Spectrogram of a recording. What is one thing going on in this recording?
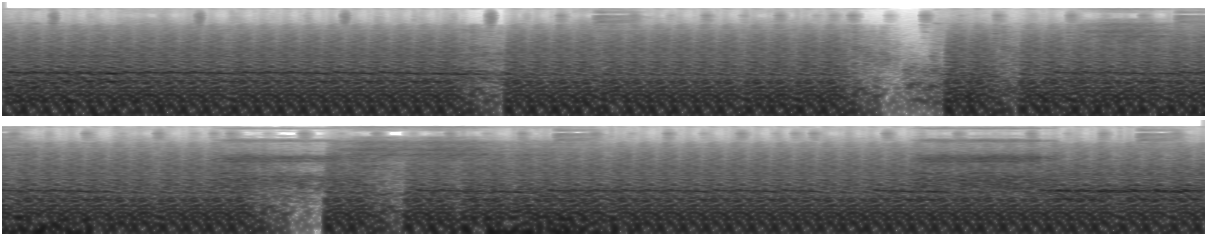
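Rockets explode with heavy booms.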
